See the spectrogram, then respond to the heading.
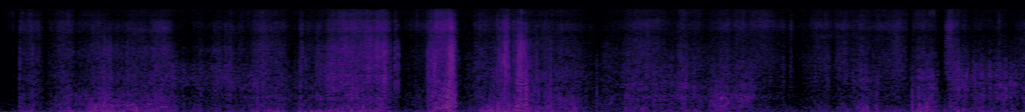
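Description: Long pink nails scratch across a soft, stuffed gold-brown satin damask cushion with tassels, using both hands. The result is a continuous, quiet, scratchy rustle over a low rumble, with brighter swipes standing out midway through.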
